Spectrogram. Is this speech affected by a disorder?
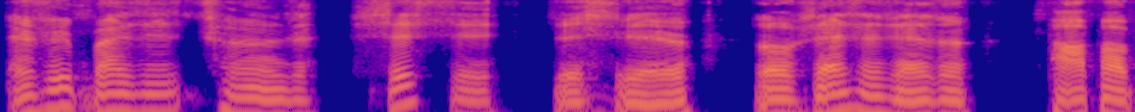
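Yes: throat cancer; stage 4, terminal, tumor through tongue attached to epiglottis, inoperable, Emory Proton Center therapy not working.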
